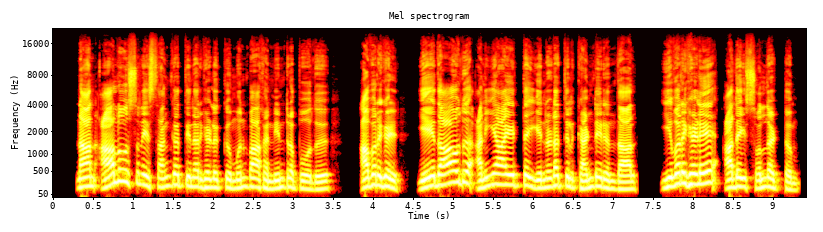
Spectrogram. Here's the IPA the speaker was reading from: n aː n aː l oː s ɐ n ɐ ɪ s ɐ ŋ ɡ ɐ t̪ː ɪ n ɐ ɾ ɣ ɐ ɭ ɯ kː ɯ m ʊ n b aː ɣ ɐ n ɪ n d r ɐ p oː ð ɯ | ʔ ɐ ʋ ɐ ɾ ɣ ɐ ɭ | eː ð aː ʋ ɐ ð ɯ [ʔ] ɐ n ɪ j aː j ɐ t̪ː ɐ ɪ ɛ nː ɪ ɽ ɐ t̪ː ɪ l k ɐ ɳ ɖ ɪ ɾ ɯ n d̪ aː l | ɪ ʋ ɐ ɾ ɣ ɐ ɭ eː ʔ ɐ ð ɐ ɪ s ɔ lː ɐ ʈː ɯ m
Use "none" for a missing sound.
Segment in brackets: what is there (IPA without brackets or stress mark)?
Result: ʔ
